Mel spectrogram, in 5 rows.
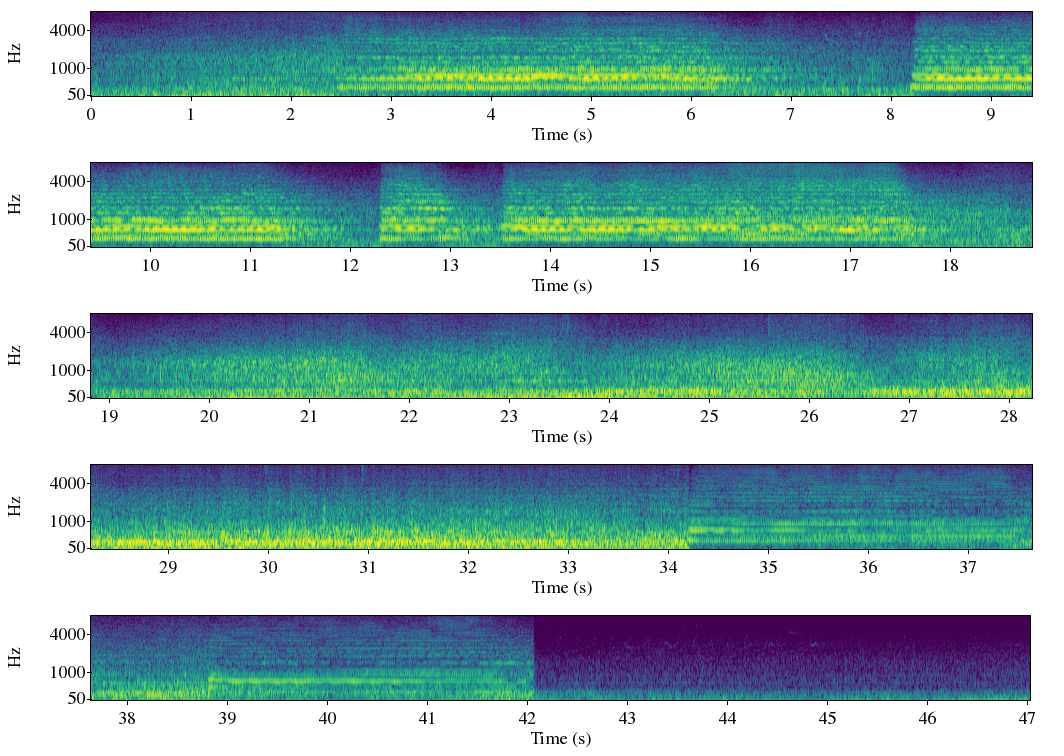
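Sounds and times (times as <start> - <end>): freight train rumbling and clattering: 0.0 - 47.0
locomotive horn blasts: 2.5 - 18.2, 34.2 - 37.9, 38.8 - 42.1.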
